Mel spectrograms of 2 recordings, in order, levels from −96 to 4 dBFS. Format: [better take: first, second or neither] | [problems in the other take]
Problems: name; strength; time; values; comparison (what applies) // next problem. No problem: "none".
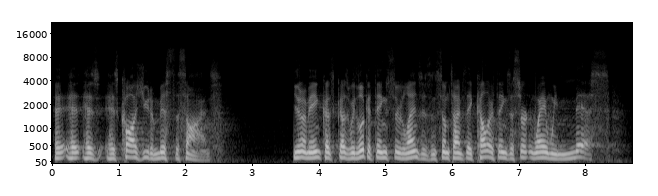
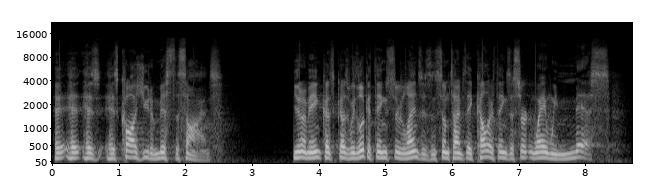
second | muffled; very; fading above 3 kHz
